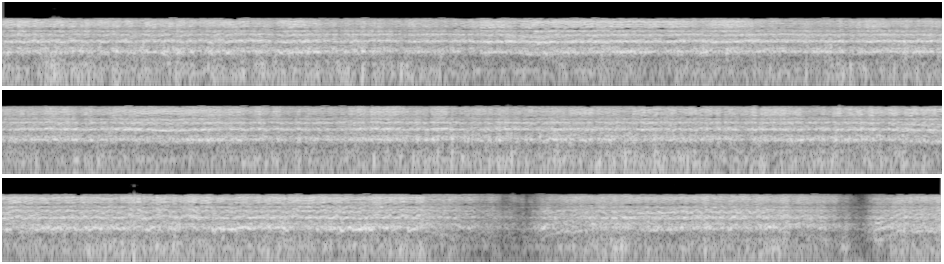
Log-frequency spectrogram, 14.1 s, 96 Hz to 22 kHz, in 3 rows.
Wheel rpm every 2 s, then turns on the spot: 230, 230, 230, 230, 220, 180, 120.
none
